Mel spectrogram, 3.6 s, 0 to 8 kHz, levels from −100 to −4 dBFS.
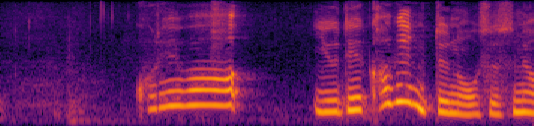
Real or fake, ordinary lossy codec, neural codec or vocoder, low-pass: real; none; none; none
